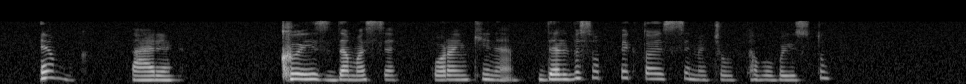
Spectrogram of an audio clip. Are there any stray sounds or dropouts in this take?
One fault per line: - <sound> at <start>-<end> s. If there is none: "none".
none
